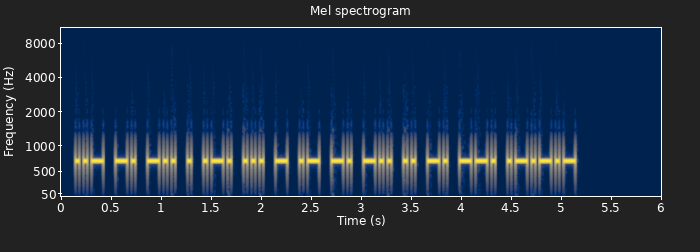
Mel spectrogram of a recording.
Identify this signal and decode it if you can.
Morse code, heard as a keyed tone, about 30 wpm, 700 Hz. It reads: UNDERSTANDING.
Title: Sentences from Top 1000 Words - Review Part 3 - 30wpm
